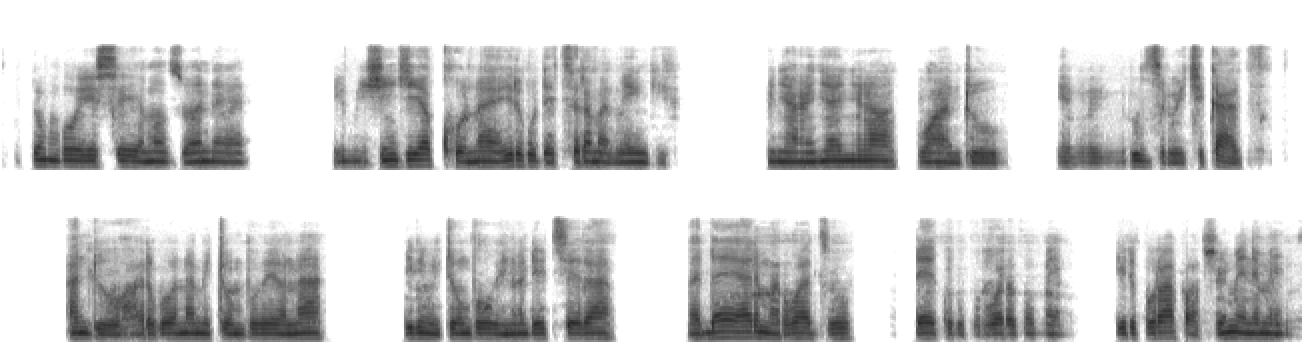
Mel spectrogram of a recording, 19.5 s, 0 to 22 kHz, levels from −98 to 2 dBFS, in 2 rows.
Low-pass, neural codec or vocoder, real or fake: 7.2 kHz; none; real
